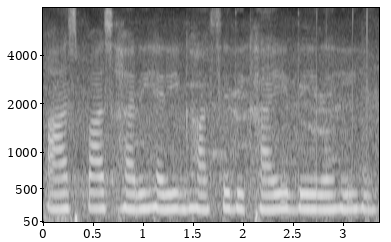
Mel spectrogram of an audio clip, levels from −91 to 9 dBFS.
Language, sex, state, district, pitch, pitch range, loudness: Hindi, female, Madhya Pradesh, Dhar, 215 Hz, 210-220 Hz, -10 LUFS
